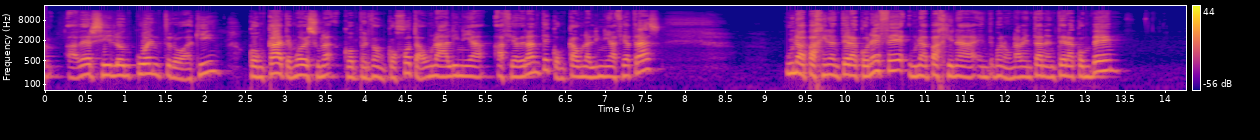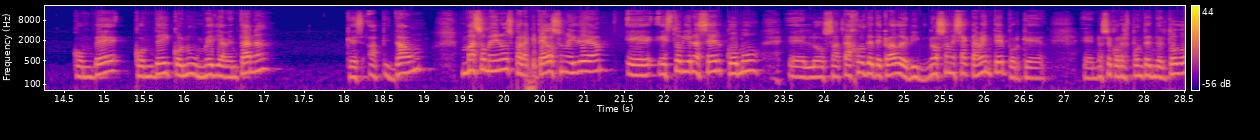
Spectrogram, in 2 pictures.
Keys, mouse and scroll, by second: 2.6-4.0 drag, 4.3-5.4 drag, 6.5-28.5 drag, 6.5-8.0 right drag.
